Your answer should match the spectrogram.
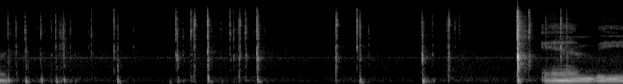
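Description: Typing on a computer keyboard: irregular keystrokes with short gaps, and one louder key strike about five seconds in.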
